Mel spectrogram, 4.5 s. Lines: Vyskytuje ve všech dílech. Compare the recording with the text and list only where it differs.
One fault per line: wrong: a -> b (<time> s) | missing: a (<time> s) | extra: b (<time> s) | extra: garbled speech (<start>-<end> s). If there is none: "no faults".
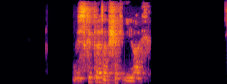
no faults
